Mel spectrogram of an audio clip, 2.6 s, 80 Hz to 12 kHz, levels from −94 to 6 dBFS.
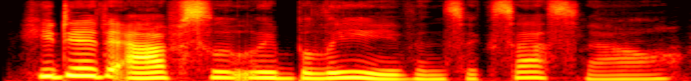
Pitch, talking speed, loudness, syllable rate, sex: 215 Hz, 160 wpm, -17 LUFS, 5.7 syllables/s, female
